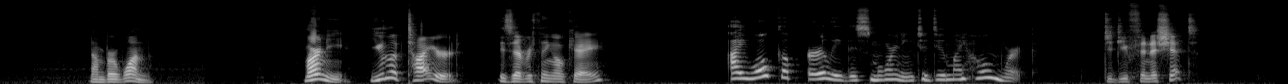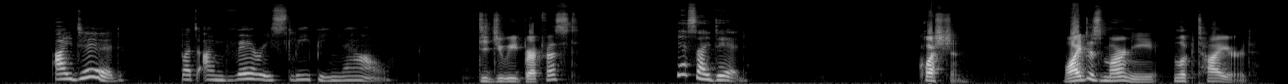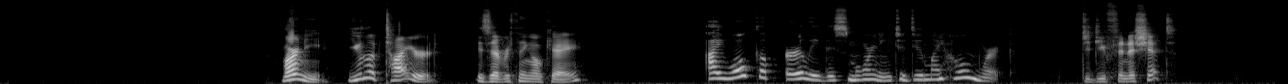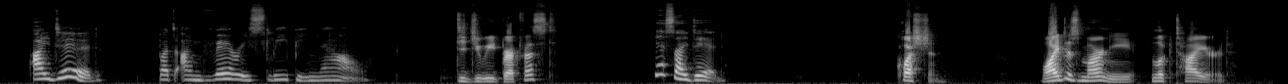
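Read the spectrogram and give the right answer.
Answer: She woke up early this morning to do her homework.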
